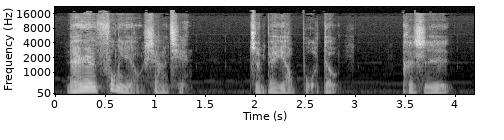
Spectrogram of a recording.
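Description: With music in the background, a man speaks at a fairly slow pace in a calm tone, his fairly low pitch swinging very widely. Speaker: radio book host. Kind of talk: radio literary talk; literary audiobook reading, narrating a story excerpt. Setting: radio broadcast studio. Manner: measured, storytelling narration; formal, calm, fluent.

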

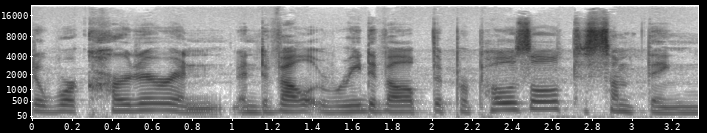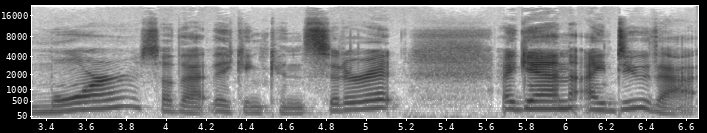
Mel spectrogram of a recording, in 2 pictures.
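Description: In an American accent, the voice has a bright, sharp tone and lively intonation on a very clean recording with a silent background. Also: woman. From US West Coast, Oakland, California. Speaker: local politician. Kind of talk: interview. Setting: studio.

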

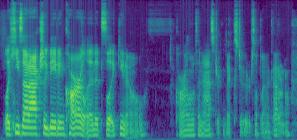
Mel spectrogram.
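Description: Talking at a very fast pace, a woman has a very deep, low pitch, a bright, sharp tone with vocal fry, fairly even intonation and big swings in loudness. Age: 30s. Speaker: podcast guest. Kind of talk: casual chat.

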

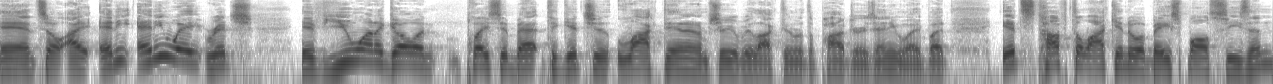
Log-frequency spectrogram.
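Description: Very fast American-accented speech with very wide pitch swings, dry and close with no echo. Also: man, fairly high pitch for a man. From Wisconsin. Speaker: fill-in sports radio host. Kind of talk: sports talk radio.

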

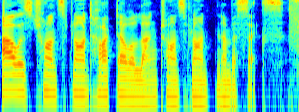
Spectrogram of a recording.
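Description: This woman has a very deep, low pitch with vocal fry, fairly even intonation and a fairly quick pace, in a dry, close recording with no echo. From South Africa, Pietermaritzburg. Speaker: heart and lung transplant survivor. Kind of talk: interview.

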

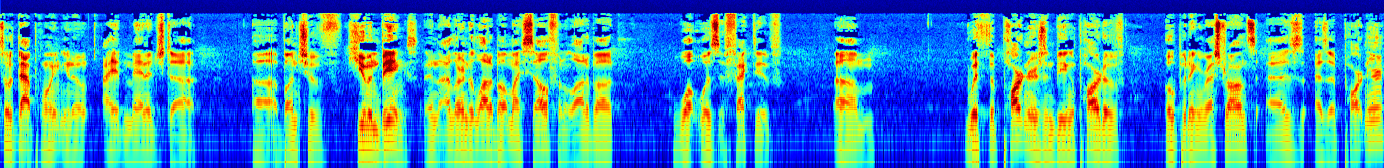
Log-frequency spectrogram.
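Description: A man talks at a moderate pace with a medium pitch and ordinary pitch variation. He has an ordinary speaking voice. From Boston area, Massachusetts. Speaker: chef and restaurant owner. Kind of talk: interview conversation.

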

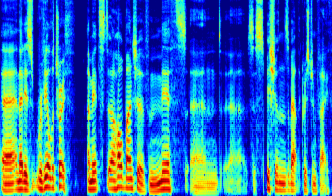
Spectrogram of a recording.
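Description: A man with an Australian accent speaks at medium pitch and a moderate pace, with hardly any pauses. His intonation is lively, with big swings in loudness. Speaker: author and historian. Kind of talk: casual interview chat. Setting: studio.

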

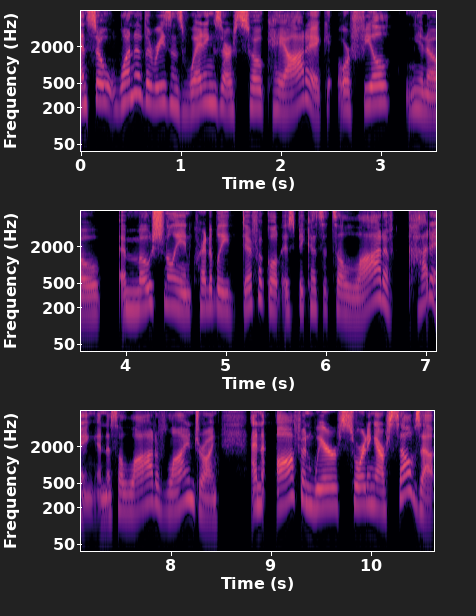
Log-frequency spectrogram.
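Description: A woman with an American accent uses an ordinary speaking voice at medium pitch, talking at a fairly quick pace with lively intonation and very even loudness. The sound is dry and close with no echo, on a very clean recording with a silent background. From US, Virginia (childhood abroad). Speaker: expert in group dialogue and conflict resolution. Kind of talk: interview conversation.

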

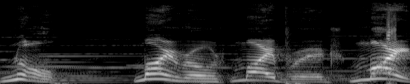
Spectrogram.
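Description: A bellowing, put-on character voice at a middle pitch swings very widely up and down. Faint music plays in the background. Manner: bellowing, angry, possessive.

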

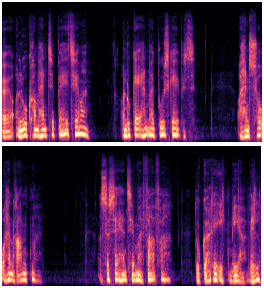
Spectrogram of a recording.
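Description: With long, frequent pauses, a man speaks with vocal fry in a dry, close sound with no echo. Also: medium pitch for a man, ordinary pitch variation, fairly slow pace. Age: 80s+. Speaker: professor. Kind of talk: interview.

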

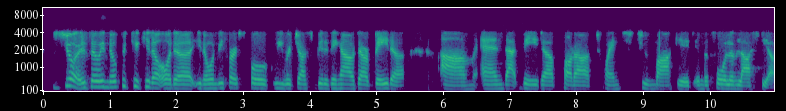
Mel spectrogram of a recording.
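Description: At a moderate pace, a woman with a plain, everyday voice speaks at a fairly low pitch, with ordinary pitch variation and very even loudness. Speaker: startup founder. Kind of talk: interview. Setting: phone call from a car.

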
